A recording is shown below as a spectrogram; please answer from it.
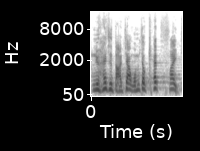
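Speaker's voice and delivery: usual speaking voice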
